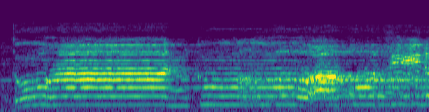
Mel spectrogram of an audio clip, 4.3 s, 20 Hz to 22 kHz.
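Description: A ringtone playing loudly through the Nubia Z11 smartphone's loudspeaker: a melody of long held notes, the first held for about a second and a half. It reads about 94 dB on a sound level meter held beside the phone.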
